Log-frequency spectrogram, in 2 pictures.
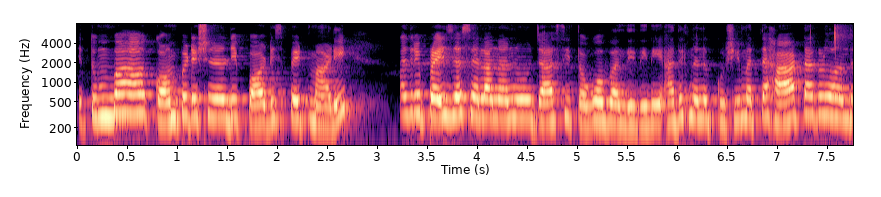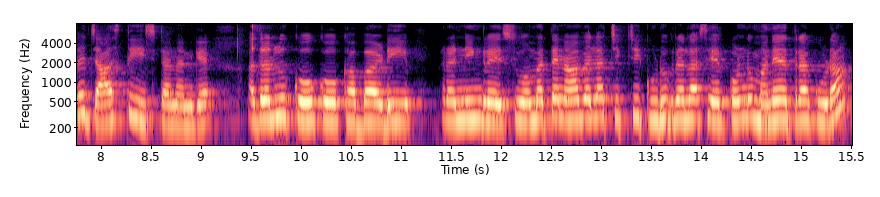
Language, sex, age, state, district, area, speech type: Kannada, female, 18-30, Karnataka, Chikkaballapur, urban, spontaneous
